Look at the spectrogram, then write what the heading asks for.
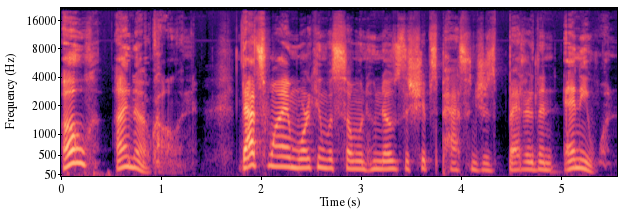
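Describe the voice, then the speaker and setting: A self-important busybody passenger in a sci-fi radio drama. He is officious and suspicious, stressing his points in a light, highish voice recorded very dry. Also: lively intonation, moderate pace, no echo. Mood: conspiratorial, determined. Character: officious, suspicious male passenger activist, self-appointed investigator.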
